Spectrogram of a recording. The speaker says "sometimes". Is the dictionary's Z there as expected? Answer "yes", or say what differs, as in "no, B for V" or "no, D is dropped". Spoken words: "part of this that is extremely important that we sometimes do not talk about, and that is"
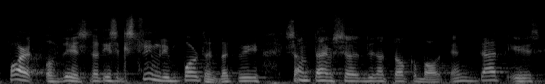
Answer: no, S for Z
